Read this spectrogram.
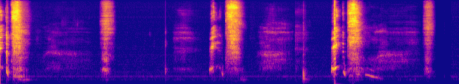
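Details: Girl sneezing while answering the phone, edited loop, allergy: about six sharp sneezes in quick succession with brief gasps and murmured words between them; a sneezing fit.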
